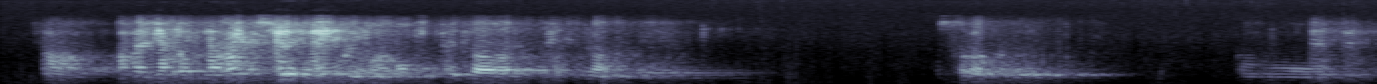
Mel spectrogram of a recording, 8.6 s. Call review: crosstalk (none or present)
present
